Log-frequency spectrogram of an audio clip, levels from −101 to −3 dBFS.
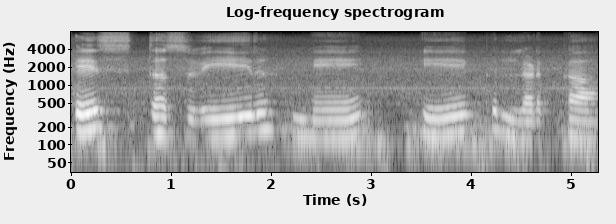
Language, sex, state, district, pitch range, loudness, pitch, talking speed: Hindi, male, Chandigarh, Chandigarh, 130-155 Hz, -19 LUFS, 140 Hz, 70 wpm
